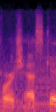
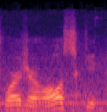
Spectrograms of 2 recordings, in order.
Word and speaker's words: Wojciechowski: Actually, I think it's not Wojciechowski. I think it's Wojciechowski. There's the whole middle syllable that I'm skipping over.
